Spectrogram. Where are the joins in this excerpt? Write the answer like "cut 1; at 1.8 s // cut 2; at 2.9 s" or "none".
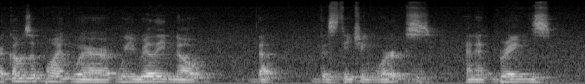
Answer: cut 1; at 4.9 s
